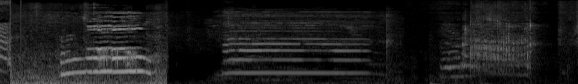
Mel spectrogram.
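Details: Pet cat making funny noises: a loud rising-and-falling meow over low background rumble, then a long steady whining tone, then a shorter wavering call.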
